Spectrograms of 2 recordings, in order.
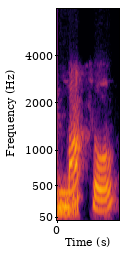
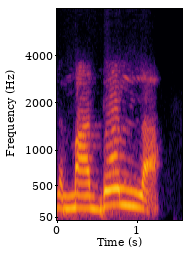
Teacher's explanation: Again, for the word mato, which is worm, and the worm has becomes madolla. So madolla from mato is again the voiceless sound is becoming a voiced sound. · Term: lenition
